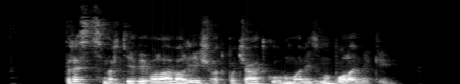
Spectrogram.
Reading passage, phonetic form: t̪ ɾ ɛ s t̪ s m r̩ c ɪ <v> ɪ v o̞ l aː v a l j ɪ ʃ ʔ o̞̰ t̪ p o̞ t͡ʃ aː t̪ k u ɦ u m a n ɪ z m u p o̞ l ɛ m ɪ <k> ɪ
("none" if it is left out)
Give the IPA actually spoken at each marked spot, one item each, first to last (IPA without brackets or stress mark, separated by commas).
v, k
